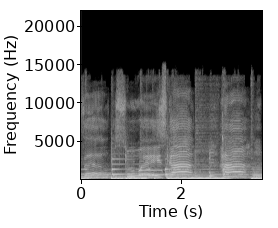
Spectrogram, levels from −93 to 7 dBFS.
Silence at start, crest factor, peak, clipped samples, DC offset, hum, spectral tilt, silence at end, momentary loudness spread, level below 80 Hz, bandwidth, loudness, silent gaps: 0 s; 10 dB; -4 dBFS; under 0.1%; under 0.1%; none; -5 dB/octave; 0 s; 5 LU; -24 dBFS; 15 kHz; -15 LUFS; none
